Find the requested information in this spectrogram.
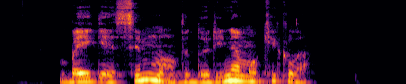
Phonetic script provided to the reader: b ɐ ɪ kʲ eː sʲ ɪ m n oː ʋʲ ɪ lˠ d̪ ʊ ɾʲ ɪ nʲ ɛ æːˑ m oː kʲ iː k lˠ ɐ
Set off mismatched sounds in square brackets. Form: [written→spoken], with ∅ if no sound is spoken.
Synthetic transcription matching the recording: b ɐ ɪ [kʲ→ɡʲ] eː sʲ ɪ m n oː ʋʲ ɪ [lˠ→∅] d̪ ʊ ɾʲ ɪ nʲ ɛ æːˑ m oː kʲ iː k lˠ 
